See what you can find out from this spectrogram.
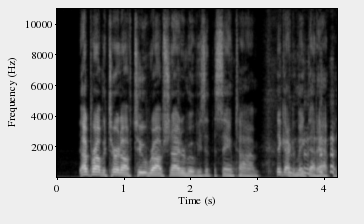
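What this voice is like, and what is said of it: Usual voice. Nothing is said of it.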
